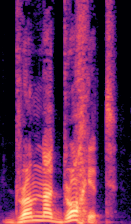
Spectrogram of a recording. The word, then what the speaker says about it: Drumnadrochit: It, I believe it is pronounced drumnadrochit. Drumnadrochit.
